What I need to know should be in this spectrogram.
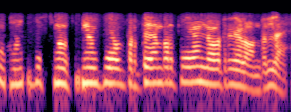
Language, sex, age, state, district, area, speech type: Malayalam, male, 60+, Kerala, Alappuzha, rural, conversation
